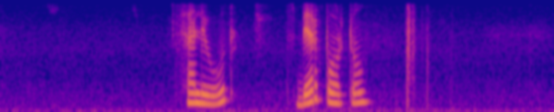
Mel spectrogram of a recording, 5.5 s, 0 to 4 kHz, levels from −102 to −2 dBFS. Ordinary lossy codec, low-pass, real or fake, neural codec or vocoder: none; 3.6 kHz; real; none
